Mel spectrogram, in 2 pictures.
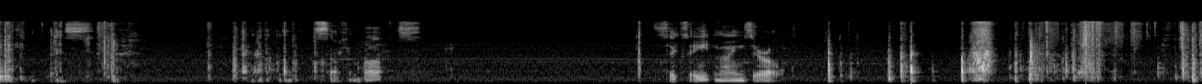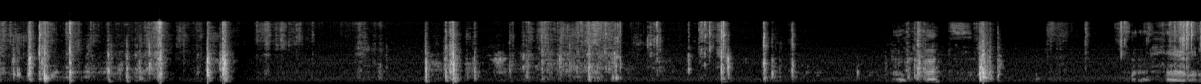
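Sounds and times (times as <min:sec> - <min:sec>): foil packs handled: 0:10.2 - 0:15.9, 0:16.6 - 0:19.4, 0:22.5 - 0:24.0
plastic shrink wrap crinkling: 0:10.2 - 0:16.0, 0:17.1 - 0:19.4, 0:22.5 - 0:24.0.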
